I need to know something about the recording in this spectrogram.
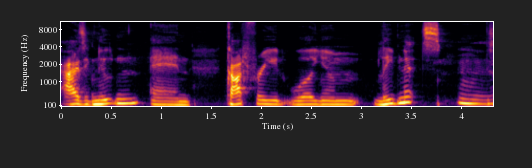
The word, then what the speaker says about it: Leibniz: In the 17th century, there were independent scientists that discovered calculus, like Isaac Newton and Gottfried Wilhelm Leibniz.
